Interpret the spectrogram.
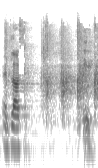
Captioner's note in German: Beifall AfD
